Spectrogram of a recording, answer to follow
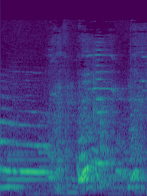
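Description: German Shepherd dog howling: a long drawn-out note that slides slowly downward, then a second, shorter call that rises and falls just after a second in.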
